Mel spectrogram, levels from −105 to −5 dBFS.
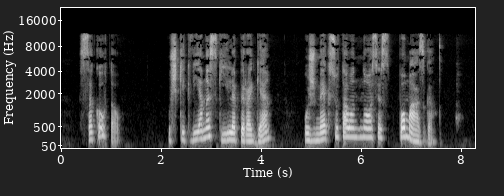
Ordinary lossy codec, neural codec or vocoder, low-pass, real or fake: MP3, 48 kbps; vocoder, 44.1 kHz, 128 mel bands every 512 samples, BigVGAN v2; 14.4 kHz; fake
